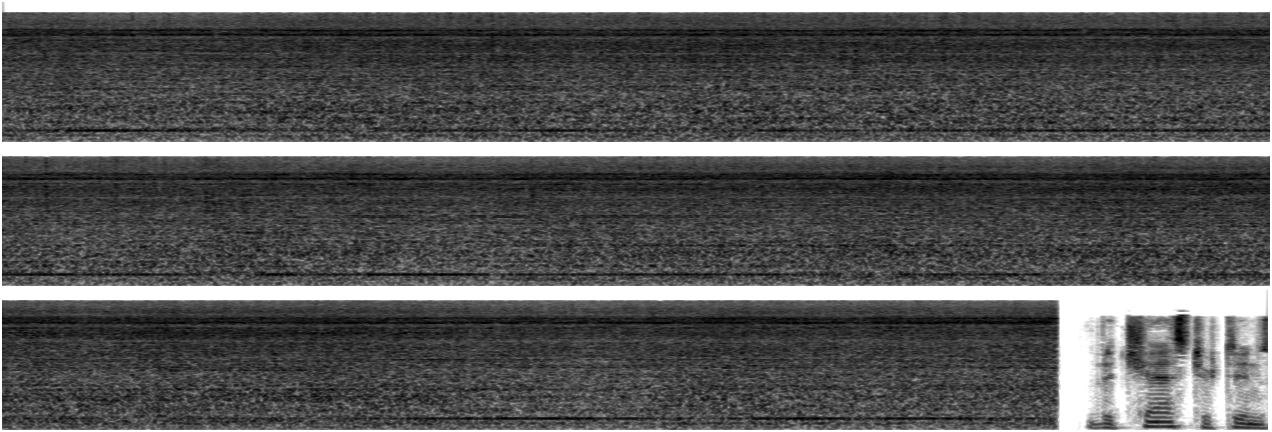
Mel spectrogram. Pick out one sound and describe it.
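A pump runs with a loud, steady mechanical roar and hum.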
